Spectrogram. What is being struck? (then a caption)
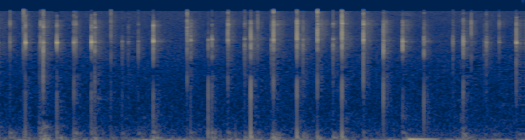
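Small glass dropper bottle. Long nails tap and scratch a small, labeled amber-brown glass dropper bottle and its cap while it is held in the hands. The result is a quick, irregular run of light, dry clicks and taps with bright ticks over soft low thumps, each dying away almost at once, with one slightly louder knock near the end.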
